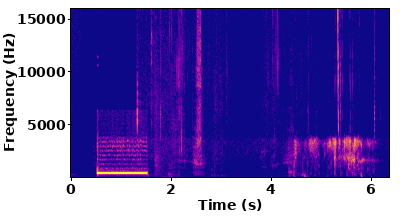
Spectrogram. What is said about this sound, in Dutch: gewoon uh, ouderwets op de telefoon bellen.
